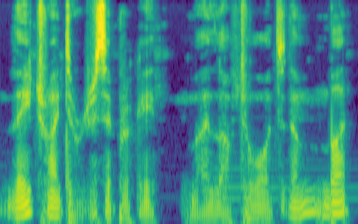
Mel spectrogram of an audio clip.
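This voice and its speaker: Man voicing a very deep, creaky, ancient vampire boyfriend. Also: very animated, soft background music, exaggerated voice. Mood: wistful, tender. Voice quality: very deep, gravelly. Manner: soft, unhurried, theatrical, old-fashioned wording. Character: centuries-old devoted male vampire boyfriend, gentle, faintly possessive. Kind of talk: intimate ASMR roleplay storytelling.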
